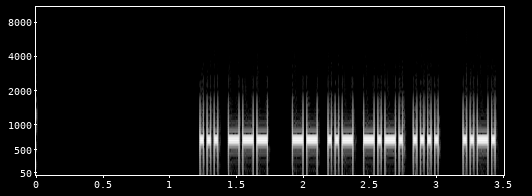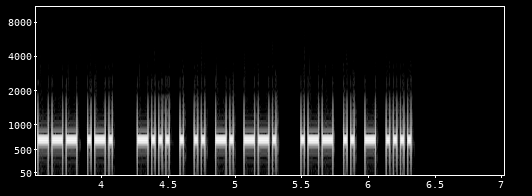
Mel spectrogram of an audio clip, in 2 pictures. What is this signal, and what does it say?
Morse code, heard as a keyed tone, about 44 wpm, 700 Hz. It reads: SO MUCH FOR BEING WITH
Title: Sets of 5 Words Encore 45wpm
